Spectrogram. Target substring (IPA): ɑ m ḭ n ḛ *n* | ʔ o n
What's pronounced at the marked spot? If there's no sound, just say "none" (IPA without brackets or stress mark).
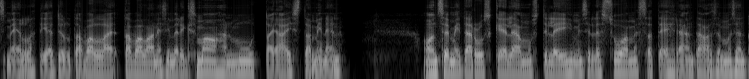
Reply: n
